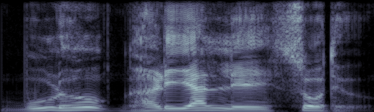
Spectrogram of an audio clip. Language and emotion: Nepali, neutral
